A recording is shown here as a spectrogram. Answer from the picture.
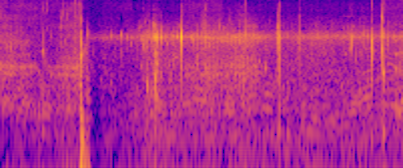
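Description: Seawater sloshing and splashing around a camera held at the water's surface, with one loud thump just under a second in and small splashy ticks after it.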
